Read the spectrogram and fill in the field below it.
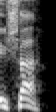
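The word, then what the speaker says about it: אישה: Mulher em hebraico é Ishá, porquanto do homem foi tomada.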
